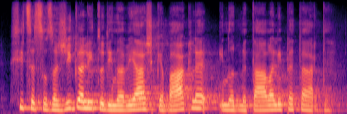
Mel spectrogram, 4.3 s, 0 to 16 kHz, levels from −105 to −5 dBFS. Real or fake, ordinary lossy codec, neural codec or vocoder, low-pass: fake; none; codec, 44.1 kHz, 7.8 kbps, Pupu-Codec; 14.4 kHz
